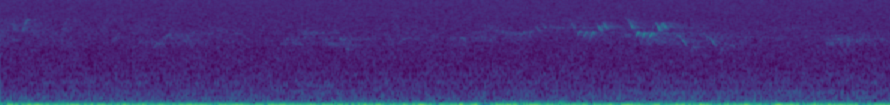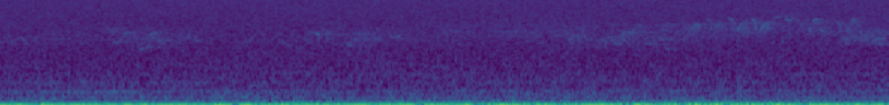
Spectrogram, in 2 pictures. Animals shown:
Magnolia Warbler (Setophaga magnolia), Red-eyed Vireo (Vireo olivaceus), Mourning Warbler (Geothlypis philadelphia)

